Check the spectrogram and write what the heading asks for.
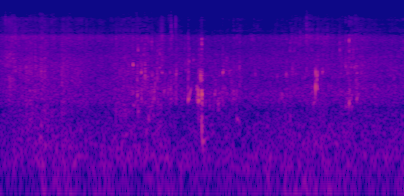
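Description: Steady wind and water noise around a kayak sitting on a lake. There is a sharp tap about two seconds in and a fainter one about a second later.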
